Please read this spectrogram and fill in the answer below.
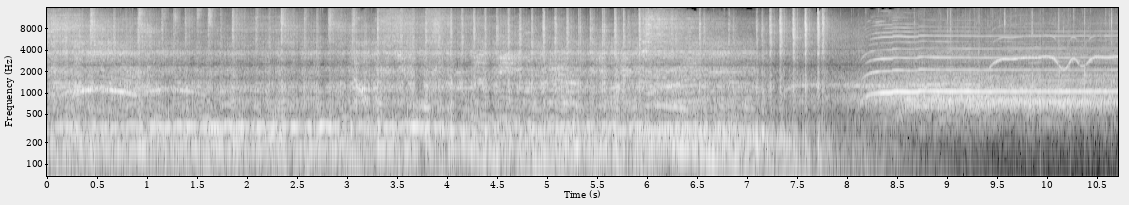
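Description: Heavy metal band playing live with distorted guitars and drums, ending in a quick drum run that stops about eight seconds in. A long, steady high tone then rings on to the end.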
